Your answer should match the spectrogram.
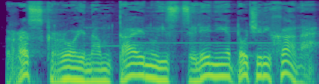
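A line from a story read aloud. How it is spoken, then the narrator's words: Menacing. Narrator (Russian): грозно сказал старший джин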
